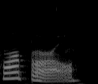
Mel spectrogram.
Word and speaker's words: puerperal: Puerperal. It is spelled P-U-E-R-P-E-R-A-L. So puerperal.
